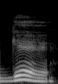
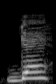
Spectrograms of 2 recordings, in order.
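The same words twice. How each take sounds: First: The syllable has a falling tone. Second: The syllable has a high tone. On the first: "avec un ton descendant" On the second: "Avec un ton haut"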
